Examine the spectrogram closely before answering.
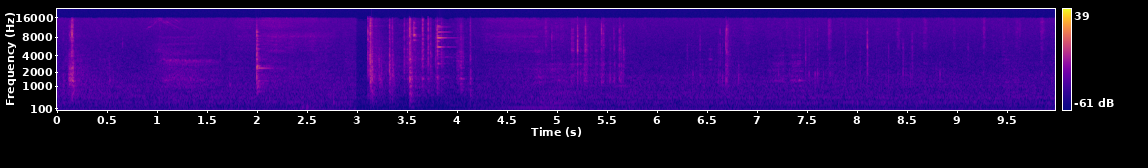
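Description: Small metal parts and tools clinking as a cam chain tensioner is fitted to an engine by hand. There is a single click at the start, another about two seconds in, and a quick cluster of clinks around three to four seconds in. A steady low hum runs underneath.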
